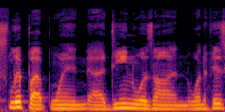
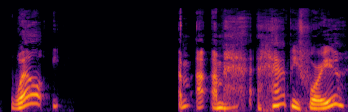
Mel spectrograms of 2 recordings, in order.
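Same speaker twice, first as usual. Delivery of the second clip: halting, higher, unsure congratulations; hesitant congratulations; 4 semitones higher than usual. Retold or imitated. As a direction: stammer out a baffled, questioning well-wish. Awkward reply to confusing engagement news.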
